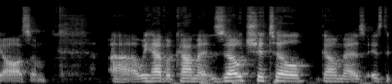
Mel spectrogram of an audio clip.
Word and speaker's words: Xochitl Gomez: Xochitl Gomez is the correct pronunciation, says Julia Delbell.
